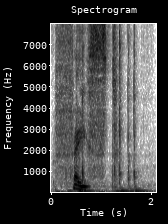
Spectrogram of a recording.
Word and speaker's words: faced: Just the one word with the pronunciation, I would say, which is faced. To face somebody. Faced. That's it. You just got to get that long A.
